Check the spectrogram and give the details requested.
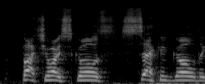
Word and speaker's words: Batshuayi: I keep mispronouncing his name, but it's Batshuayi scores.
